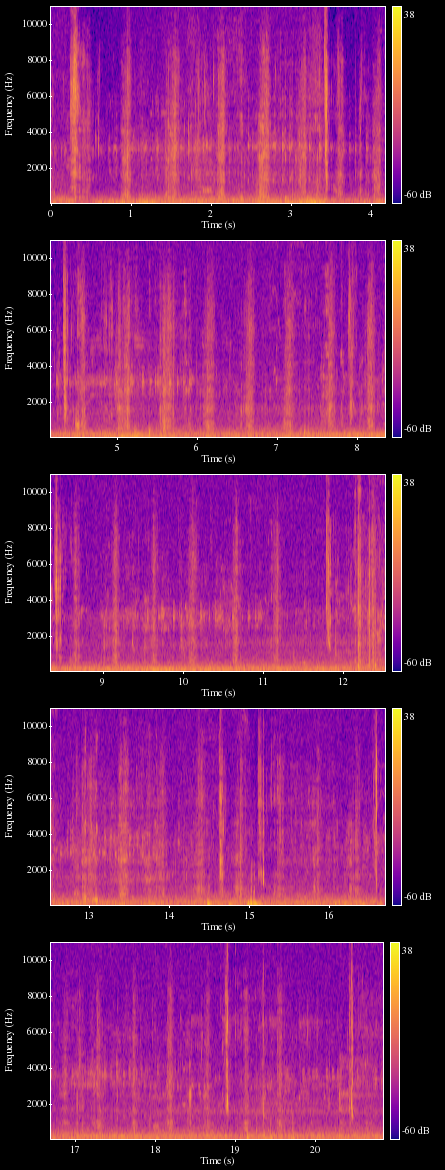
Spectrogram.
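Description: Close-up eating sounds: a raw cucumber bitten and chewed with crisp crunching, many short sharp clicks throughout.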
